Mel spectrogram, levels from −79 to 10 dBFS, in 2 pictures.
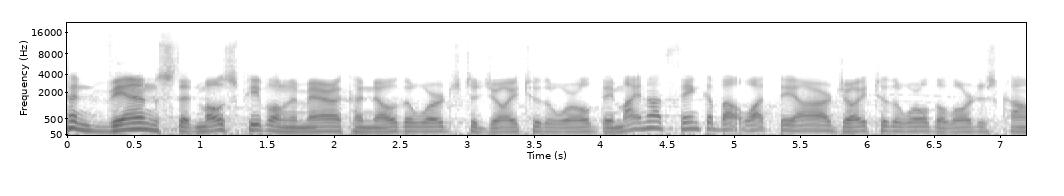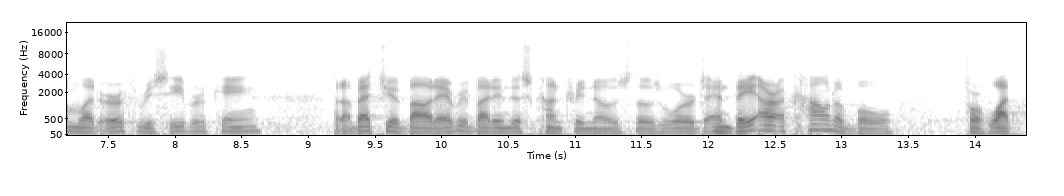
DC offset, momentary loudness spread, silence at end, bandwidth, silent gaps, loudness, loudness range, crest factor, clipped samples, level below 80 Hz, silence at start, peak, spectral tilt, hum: under 0.1%; 10 LU; 0 s; 16.5 kHz; none; -38 LUFS; 5 LU; 22 dB; under 0.1%; -64 dBFS; 0 s; -16 dBFS; -6 dB/octave; none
